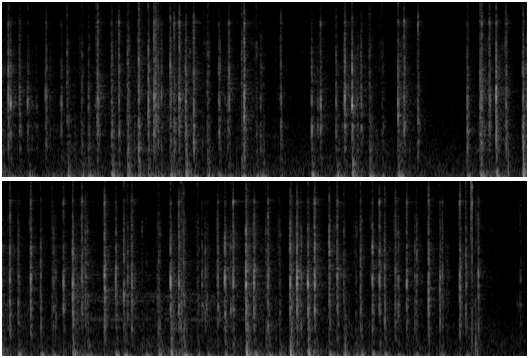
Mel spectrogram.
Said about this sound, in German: Das zweite sind Ta äh, Tastaturen, ähm, also Keyboard-Tastaturen, die klappern.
